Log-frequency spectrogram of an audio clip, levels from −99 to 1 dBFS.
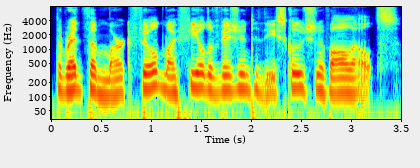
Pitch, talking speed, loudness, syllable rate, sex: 135 Hz, 255 wpm, -19 LUFS, 5.9 syllables/s, male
